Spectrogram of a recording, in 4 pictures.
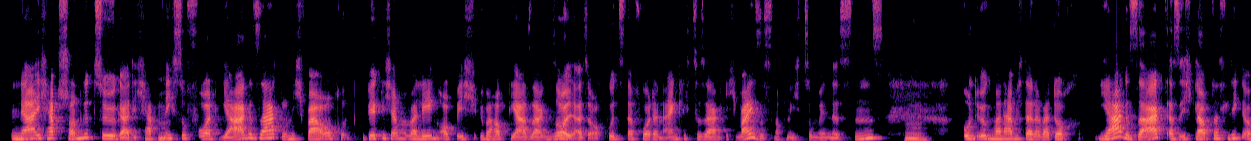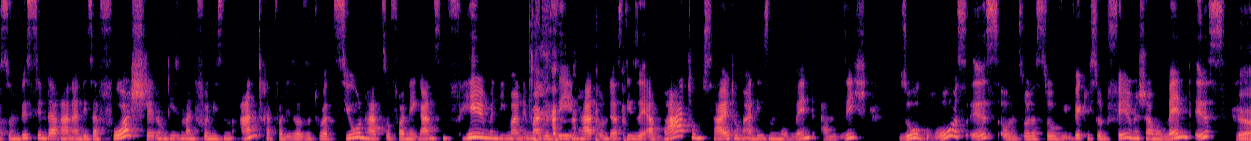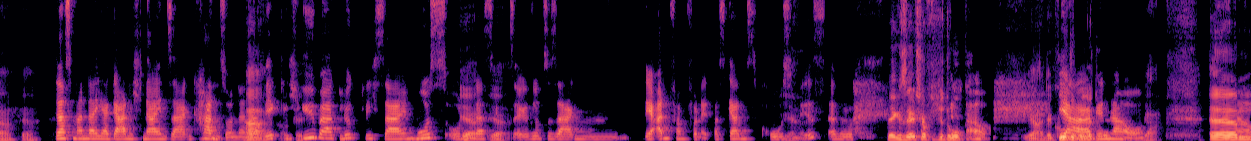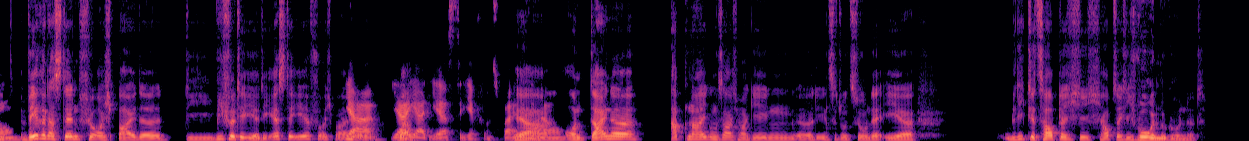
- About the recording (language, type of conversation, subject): German, advice, Zweifel bei Heirat trotz langer Beziehung
- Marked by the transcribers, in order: "zumindest" said as "zumindestens"; laugh; stressed: "Filmen"; other background noise; stressed: "so groß"; stressed: "kann"; laugh; stressed: "worin"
